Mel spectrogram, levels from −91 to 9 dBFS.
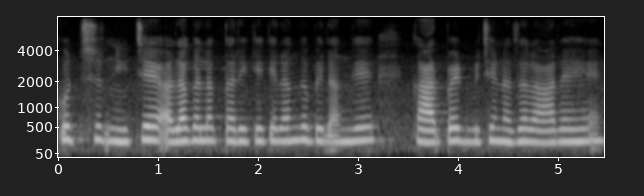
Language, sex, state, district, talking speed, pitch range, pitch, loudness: Hindi, female, Bihar, Gopalganj, 145 wpm, 230-245 Hz, 235 Hz, -23 LUFS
